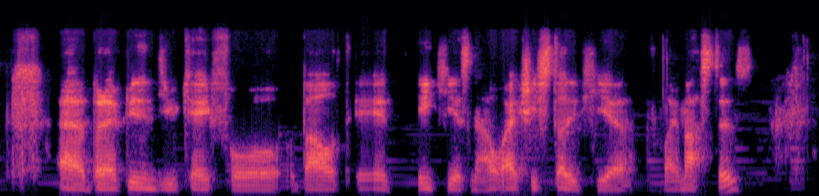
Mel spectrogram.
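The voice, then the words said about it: French accent. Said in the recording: “I'm originally from France, as you can probably guess from my name and my accent.”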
